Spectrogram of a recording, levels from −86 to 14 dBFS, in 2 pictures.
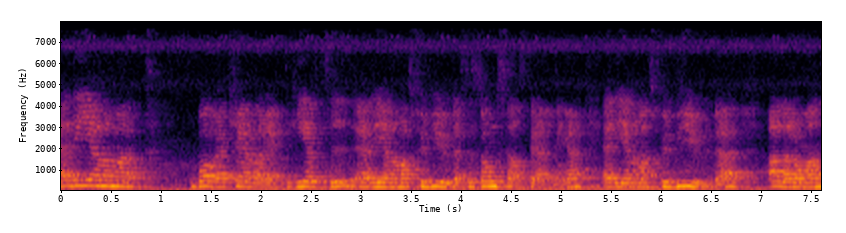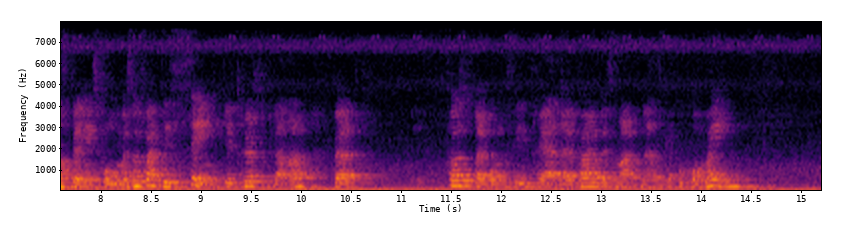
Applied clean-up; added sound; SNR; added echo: none; Insect; 14 dB; reverberation time 2.4 s.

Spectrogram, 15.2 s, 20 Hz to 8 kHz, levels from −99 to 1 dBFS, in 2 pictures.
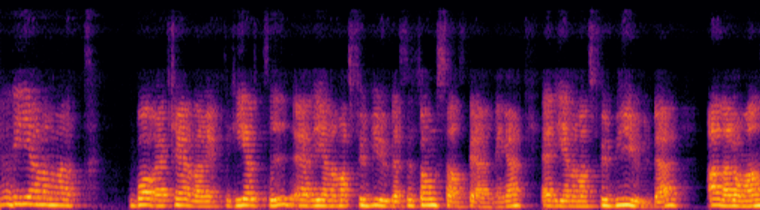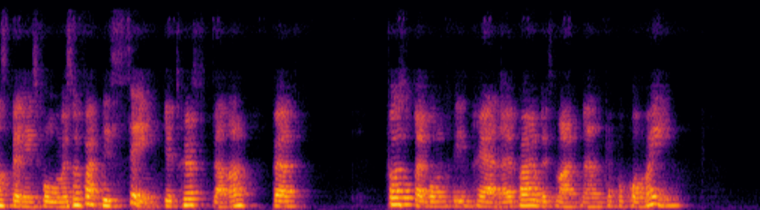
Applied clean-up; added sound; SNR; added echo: neural mask model DeepFilterNet 3.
